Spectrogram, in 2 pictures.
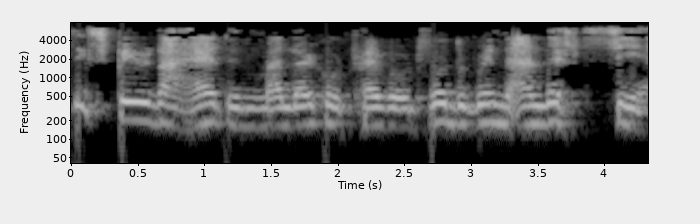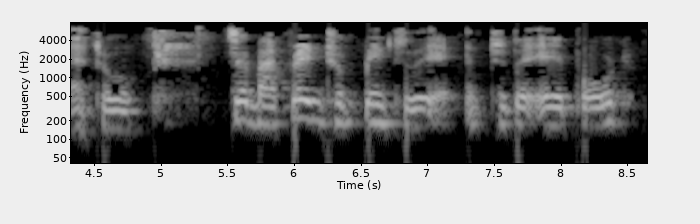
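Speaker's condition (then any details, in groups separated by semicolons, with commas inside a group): Cerebral palsy, mild; speech affected a bit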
